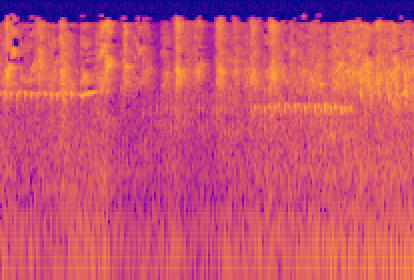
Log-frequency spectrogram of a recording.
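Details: A breeding pair of pine grosbeaks: clear, level whistled notes with a slight trill, one near the start and a longer one later, among softer high chirps and background noise.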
